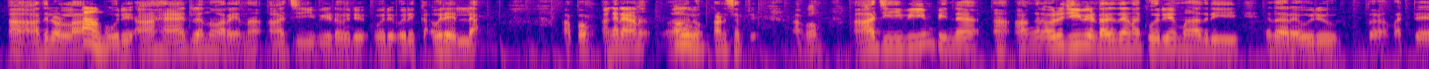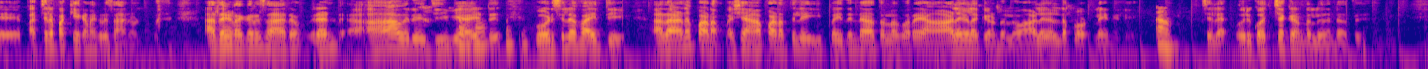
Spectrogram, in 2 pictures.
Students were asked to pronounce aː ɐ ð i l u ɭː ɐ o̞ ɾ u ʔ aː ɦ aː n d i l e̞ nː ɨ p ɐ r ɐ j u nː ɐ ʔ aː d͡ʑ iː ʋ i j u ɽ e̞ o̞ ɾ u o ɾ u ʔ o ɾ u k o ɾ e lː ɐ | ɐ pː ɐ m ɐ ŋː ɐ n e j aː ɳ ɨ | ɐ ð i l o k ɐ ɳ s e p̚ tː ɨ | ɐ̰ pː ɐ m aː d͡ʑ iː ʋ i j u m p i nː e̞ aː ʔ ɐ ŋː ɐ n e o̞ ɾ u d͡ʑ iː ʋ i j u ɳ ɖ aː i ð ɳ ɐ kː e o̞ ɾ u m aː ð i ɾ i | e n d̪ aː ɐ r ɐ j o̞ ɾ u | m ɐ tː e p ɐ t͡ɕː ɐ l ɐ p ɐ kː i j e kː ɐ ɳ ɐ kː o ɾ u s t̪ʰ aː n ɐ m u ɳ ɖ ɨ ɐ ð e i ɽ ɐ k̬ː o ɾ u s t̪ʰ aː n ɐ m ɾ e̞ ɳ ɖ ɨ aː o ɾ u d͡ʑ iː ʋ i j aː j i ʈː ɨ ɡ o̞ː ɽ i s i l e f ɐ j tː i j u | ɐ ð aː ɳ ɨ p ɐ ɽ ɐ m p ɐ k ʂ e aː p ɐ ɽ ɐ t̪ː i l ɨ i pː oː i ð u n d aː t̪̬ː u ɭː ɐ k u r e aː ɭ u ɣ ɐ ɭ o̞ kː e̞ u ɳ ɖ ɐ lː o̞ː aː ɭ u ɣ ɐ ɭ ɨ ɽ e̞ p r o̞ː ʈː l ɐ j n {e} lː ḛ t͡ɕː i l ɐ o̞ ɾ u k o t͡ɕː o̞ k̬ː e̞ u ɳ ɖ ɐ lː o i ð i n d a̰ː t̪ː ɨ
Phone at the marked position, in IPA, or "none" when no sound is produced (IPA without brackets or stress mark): i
